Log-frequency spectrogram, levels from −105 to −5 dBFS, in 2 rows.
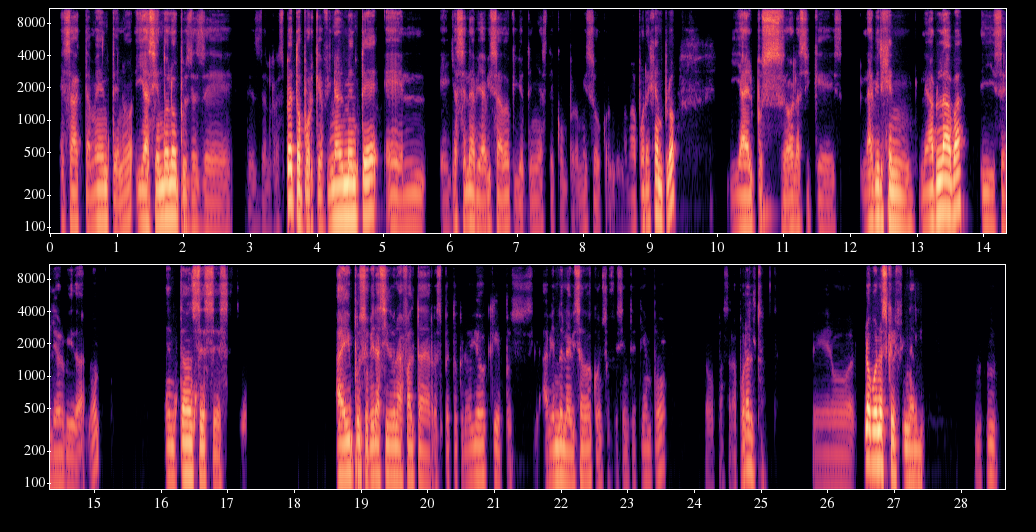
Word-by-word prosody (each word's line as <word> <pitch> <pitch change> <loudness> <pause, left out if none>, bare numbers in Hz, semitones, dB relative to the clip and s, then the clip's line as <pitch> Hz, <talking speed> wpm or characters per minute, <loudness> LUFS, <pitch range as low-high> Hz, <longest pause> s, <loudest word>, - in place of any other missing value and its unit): Exactamente, 105 -1 -6
¿no?, 105 +6 -8
y 110 - -5
haciéndolo, 120 +4 +5
pues, 105 -5 -8
desde 85 -2 -15 0.2
desde 80 +3 -32
el 80 - -34
respeto, 115 - +3
porque, 100 -1 -4
finalmente, 125 +5 +5
él 100 0 -11 0.2
él 90 -1 -24
ya 105 - -13
se 105 +3 -5
le 110 - -3
había 95 -4 -6
avisado 100 +1 -8
que 85 - -24
yo - - -17
tenía 85 +1 -21
este - - -25
compromiso 85 +1 -23
con - - -32
mi - - -40
mamá, 95 -1 -23
por 110 +1 -9
ejemplo. 120 +1 +1 0.8
Y 100 +2 -10
a 95 - +2
él, 95 - -2
pues, - - -1
ahora - - -7
sí - - -9
que 85 -2 -19
es 85 - -21 0.2
la 105 +2 -7
virgen 105 -5 0
le 105 +2 -11
hablaba 140 +6 +7 0.2
y 105 -1 -11
se 100 - -9
le 95 0 -15
olvidó, 90 -1 -13
¿no? - - -16 1.0
Entonces, 110 0 0
este 90 -1 -10 1.6
ahí, 115 +2 +1
pues, 125 -1 -3
hubiera 115 +1 -3
sido 115 0 -3
una 110 -2 -4
falta 105 -1 -9
de 95 - -13
respeto, 100 +3 -19
creo 100 0 -22
yo 115 +1 -8
que, 110 -2 -16
pues, - - -28
habiéndole 105 +2 -6
avisado 105 +2 -9
con 90 -5 -19
suficiente 95 +2 -25
tiempo, 105 +7 -19 0.6
lo - - -31
pasara - - -32
por - - -9
alto. 135 -4 -8 0.7
Pero, 90 0 -21
lo 165 -1 +8
bueno 155 0 +10
es 150 - +4
que 125 - 0
al 120 - -6
final 105 -2 -7 0.8
ujú. 110 0 -17
105 Hz, 160 wpm, -22 LUFS, 95-115 Hz, 1.6 s, bueno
